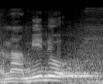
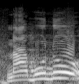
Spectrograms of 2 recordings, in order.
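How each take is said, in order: First: The vowel after b is i. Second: The vowel after b is u. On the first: The speaker calls it wrong. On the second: The speaker calls it right.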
